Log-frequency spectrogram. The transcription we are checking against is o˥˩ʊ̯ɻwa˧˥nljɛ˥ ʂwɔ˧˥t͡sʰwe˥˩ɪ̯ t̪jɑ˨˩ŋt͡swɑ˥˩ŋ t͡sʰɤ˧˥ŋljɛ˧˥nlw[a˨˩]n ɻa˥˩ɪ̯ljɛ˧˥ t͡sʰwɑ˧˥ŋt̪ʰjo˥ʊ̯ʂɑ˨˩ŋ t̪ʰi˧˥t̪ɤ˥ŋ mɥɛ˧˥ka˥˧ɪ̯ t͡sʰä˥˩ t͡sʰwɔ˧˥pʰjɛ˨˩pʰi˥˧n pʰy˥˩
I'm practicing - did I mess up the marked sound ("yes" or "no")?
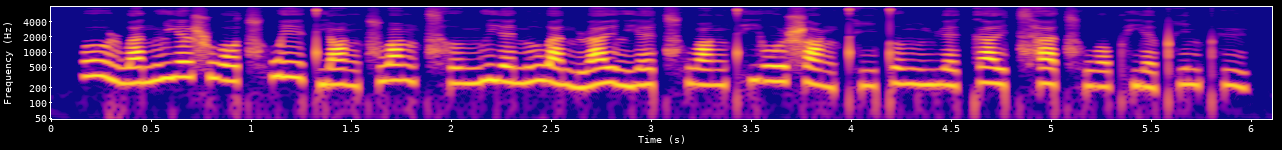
no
